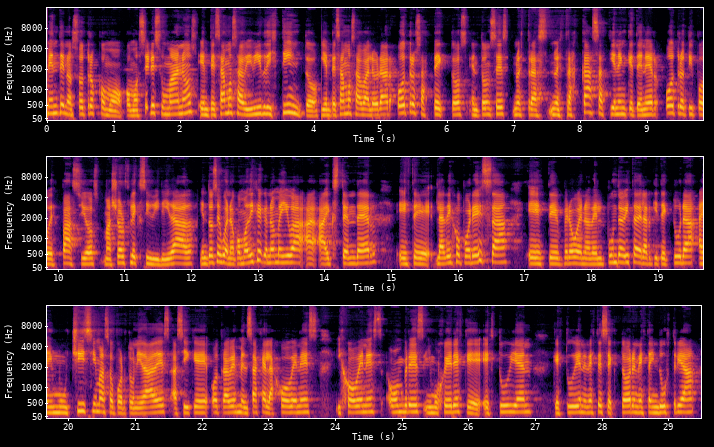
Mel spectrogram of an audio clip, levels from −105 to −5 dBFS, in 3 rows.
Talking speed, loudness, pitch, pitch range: 165 wpm, -21 LUFS, 200 Hz, 185-215 Hz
